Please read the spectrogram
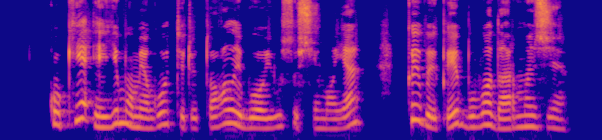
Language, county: Lithuanian, Vilnius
